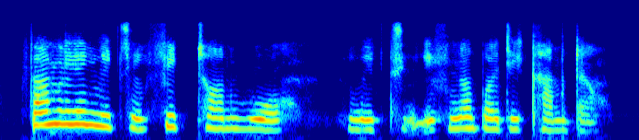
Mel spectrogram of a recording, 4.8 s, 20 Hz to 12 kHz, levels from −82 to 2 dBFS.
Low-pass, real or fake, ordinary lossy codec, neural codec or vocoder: 7.2 kHz; fake; none; codec, 16 kHz, 2 kbps, FreqCodec, smaller model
